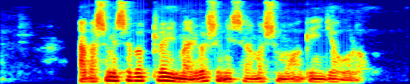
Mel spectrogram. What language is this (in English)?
Ganda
